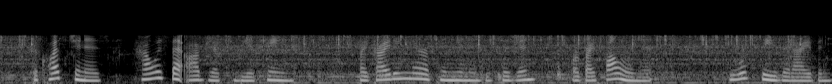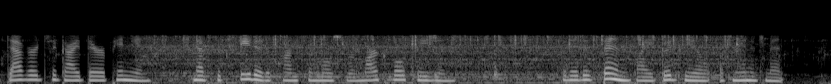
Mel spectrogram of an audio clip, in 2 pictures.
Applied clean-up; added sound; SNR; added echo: none; Sink (filling or washing) / Water tap, faucet; 10 dB; none.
